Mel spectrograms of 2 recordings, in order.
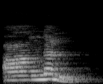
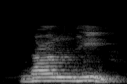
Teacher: अनुस्वार जिसमें केवल नाक का प्रयोग होगा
